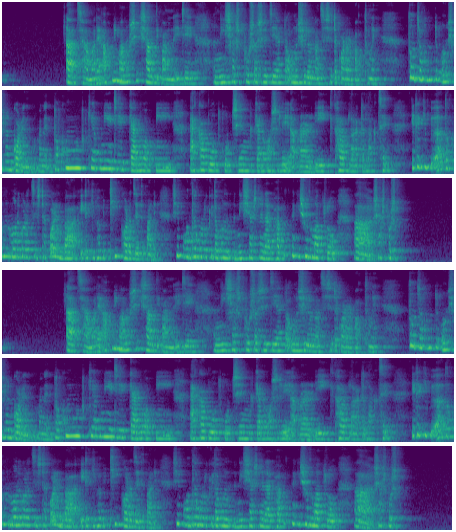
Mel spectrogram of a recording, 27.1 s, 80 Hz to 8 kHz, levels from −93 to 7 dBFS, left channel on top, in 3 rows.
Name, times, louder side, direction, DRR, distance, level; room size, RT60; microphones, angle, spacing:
voice 1, 1.3-25.9, left 1 dB, 55° left, -1 dB, 2.8 m, -27 dB
15.0 x 12.0 x 2.6 m, 0.80 s
head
